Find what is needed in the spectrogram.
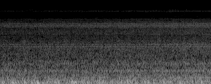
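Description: Steady hiss and faint hum of an open telephone line, with no voice on it.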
